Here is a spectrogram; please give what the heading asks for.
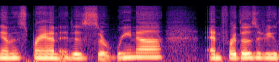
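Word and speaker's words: Xirena: pretty much anything in this brand it is zarena and for those of you listening and can't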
